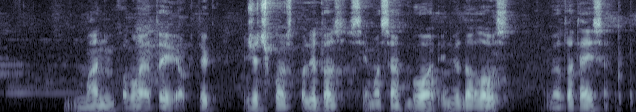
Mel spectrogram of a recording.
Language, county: Lithuanian, Kaunas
